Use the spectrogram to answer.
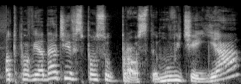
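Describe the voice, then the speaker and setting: A woman's voice: on the high side, very animated, normal speed. A woman hosting a casual interview, playful and teasing with her guests. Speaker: host.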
